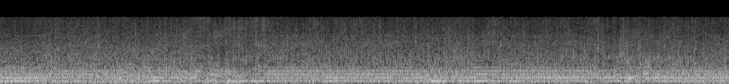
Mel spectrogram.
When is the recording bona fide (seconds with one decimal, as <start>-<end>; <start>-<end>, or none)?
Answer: 0.0-1.9; 2.7-5.9; 6.6-7.3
